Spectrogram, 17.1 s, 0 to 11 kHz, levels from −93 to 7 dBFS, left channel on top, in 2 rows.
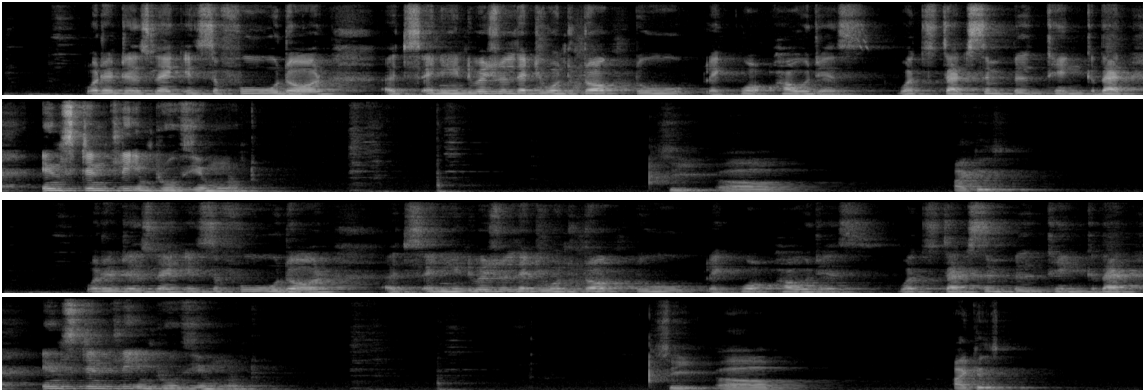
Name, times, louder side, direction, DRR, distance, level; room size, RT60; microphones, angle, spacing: voice 1, 0.6-6.4 6.7-10.4, left 5 dB, 50° left, 10 dB, 0.3 m, -35 dB
voice 2, 13.4-14.4 15.7-16.0, right 3 dB, 45° right, 7 dB, 0.5 m, -41 dB
9.6 x 3.7 x 2.8 m, 0.94 s
head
